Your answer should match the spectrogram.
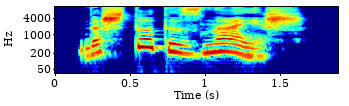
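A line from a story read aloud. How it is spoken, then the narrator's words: Hissing. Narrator (Russian): зашипела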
